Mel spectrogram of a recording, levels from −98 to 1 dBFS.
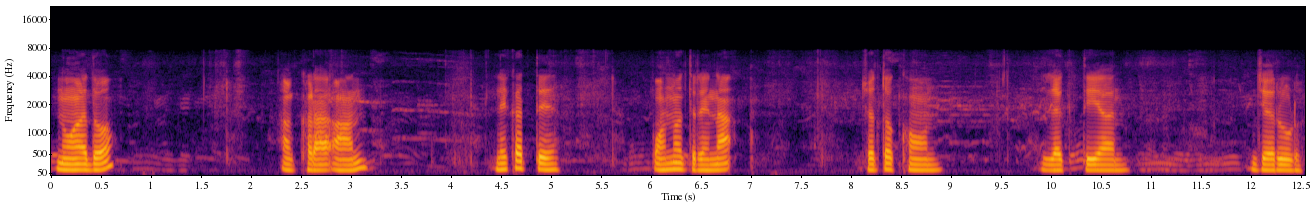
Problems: background conversations at intervals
